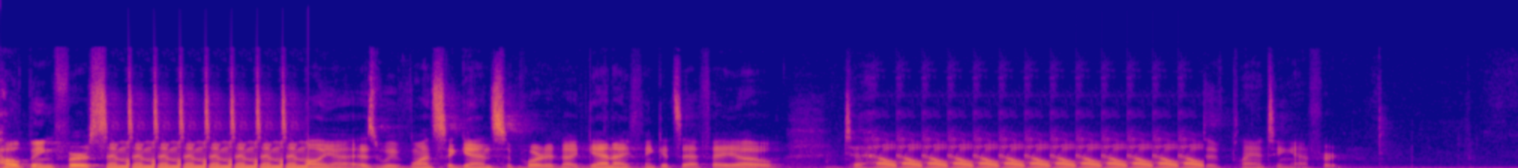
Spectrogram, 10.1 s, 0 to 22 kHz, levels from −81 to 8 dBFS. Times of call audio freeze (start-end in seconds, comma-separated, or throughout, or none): none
